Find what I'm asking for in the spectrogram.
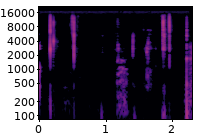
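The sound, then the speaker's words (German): Quiet wet smacking and chewing noises: a string of short clicky bites and lip smacks in an irregular rhythm, with no talk over them. “Ich habe eine Frage an dich. Und zwar, kennst du Schmatzen?”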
